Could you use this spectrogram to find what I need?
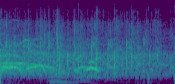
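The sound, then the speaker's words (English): A crowd applauds the keyboard player steadily, dense clapping filling the whole stretch, with scattered whoops and voices rising through it. The ovation stays loud throughout. “Come on, give it up for him.”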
